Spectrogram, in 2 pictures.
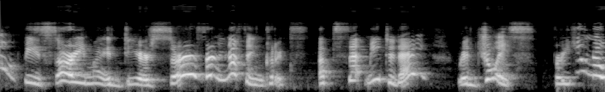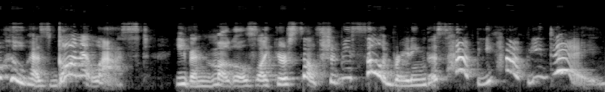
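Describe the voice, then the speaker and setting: Using a put-on character voice, a woman sounds squeaky and high-pitched at a moderate pace, her pitch swinging very widely. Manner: joyful, effusive.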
